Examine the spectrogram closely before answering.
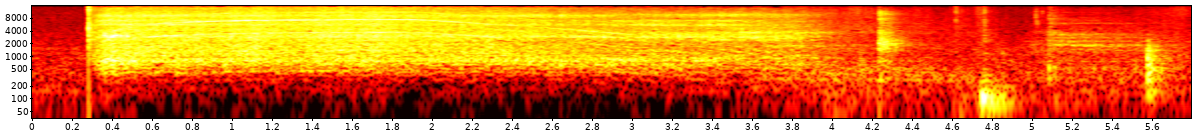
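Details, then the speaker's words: Biax scraper (Swiss-made) switched on after disassembly, cleaning and bearing service and reassembly: sudden start into steady high-pitched whir with fast reciprocating buzz, then switch-off; motor and stroke run smoothly. "So before I do anything else, I'm just going to turn it on to make sure it's working properly. Switch it on. Moment of truth to see whether everything's working. Yep."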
